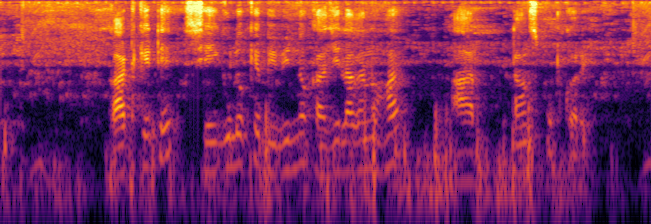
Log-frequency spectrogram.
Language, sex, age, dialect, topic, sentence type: Bengali, male, 41-45, Standard Colloquial, agriculture, statement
